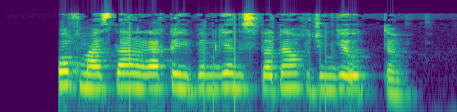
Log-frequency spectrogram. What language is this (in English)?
Uzbek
